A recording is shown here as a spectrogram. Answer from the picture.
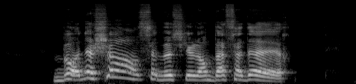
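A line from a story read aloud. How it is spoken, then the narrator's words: Called out. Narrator (French): lui cria le seigneur Grenardino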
